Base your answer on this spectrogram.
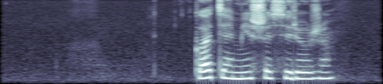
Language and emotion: Russian, neutral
